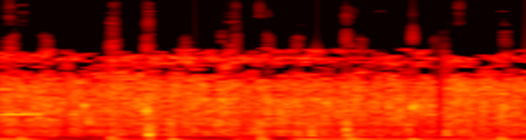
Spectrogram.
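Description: Mustard seeds and spices, with dried red chillies, crackle and sizzle loudly in hot oil for tempering, with a dense continuous frying hiss and occasional stirring scrapes close by.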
